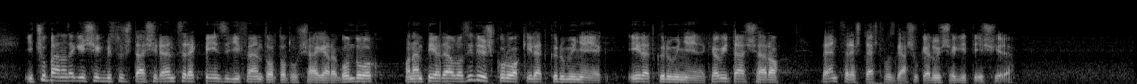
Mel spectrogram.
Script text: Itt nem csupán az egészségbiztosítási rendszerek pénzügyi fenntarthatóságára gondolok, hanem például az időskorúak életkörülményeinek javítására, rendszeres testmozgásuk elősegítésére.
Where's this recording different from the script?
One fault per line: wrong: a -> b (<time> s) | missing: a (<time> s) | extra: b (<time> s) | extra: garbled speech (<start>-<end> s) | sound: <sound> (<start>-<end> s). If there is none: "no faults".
missing: nem (0.4 s)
